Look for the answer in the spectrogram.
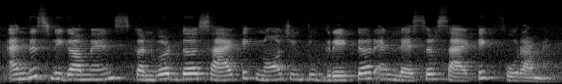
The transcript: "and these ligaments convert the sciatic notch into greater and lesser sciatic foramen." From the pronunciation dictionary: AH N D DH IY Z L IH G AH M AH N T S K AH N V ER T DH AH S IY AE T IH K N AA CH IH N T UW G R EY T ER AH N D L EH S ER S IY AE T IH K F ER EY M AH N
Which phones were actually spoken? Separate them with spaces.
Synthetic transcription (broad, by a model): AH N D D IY S L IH G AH M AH N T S K AH N V ER T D AH S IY T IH K N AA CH IH N T UW G R EY T ER AH N D L EH S ER S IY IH T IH K F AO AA M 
